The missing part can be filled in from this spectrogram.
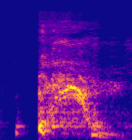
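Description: A faint throat sound, then one abrupt, forceful cough that trails off over a fraction of a second; a single adult cough.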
